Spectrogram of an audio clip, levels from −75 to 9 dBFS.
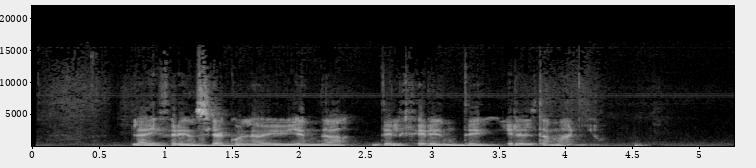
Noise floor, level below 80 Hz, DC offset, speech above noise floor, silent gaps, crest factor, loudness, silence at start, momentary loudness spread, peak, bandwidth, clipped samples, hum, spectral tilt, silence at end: -45 dBFS; -48 dBFS; under 0.1%; 29 dB; none; 16 dB; -16 LUFS; 0.1 s; 22 LU; -2 dBFS; 16 kHz; under 0.1%; none; -4.5 dB/octave; 0.65 s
